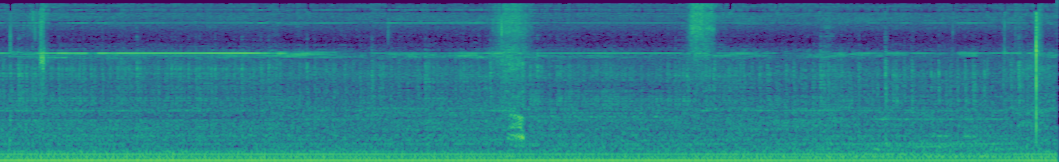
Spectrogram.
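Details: Maruti Suzuki WagonR with AC on, inside cabin: heavy steady low drone and vibration; new radiator fan wired in reverse and spinning backwards; car also sometimes overheats, no noise with AC off.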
